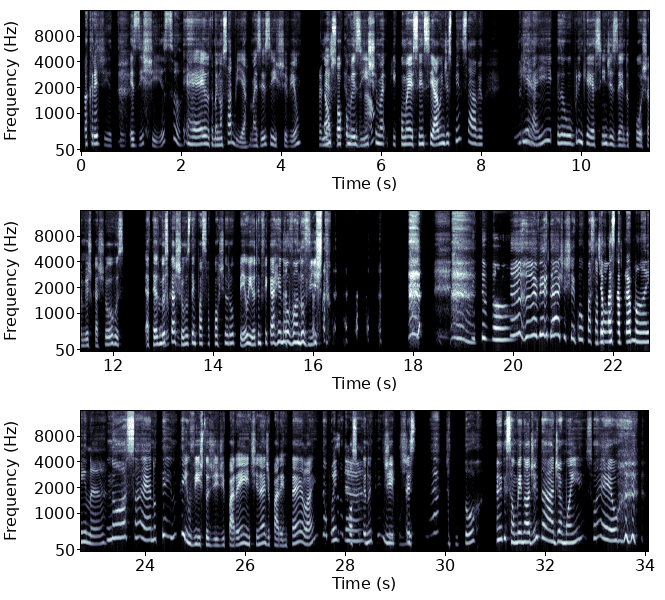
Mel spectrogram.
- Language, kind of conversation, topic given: Portuguese, advice, Como lidar com a pressão da família para casar ou entrar em um relacionamento sério?
- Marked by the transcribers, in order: distorted speech; laugh; tapping; other background noise; chuckle; laugh; laughing while speaking: "Aham é verdade chegou o passaporte"; laugh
